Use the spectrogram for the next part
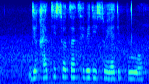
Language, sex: Southern Sotho, female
